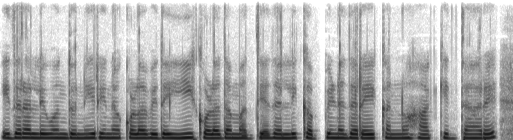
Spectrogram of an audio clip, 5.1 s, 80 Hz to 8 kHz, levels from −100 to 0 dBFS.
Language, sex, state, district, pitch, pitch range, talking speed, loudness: Kannada, female, Karnataka, Bangalore, 225 Hz, 220-230 Hz, 130 wpm, -14 LUFS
